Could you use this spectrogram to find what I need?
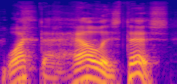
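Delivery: slow, drawn-out astonished question; stunned disbelief. Retold or imitated. Waiting for his sandwich, he gapes at the vision, astonished. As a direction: stare at the thing and ask slowly. Bewildered reaction at the deli.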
